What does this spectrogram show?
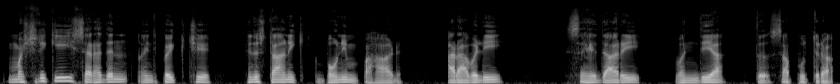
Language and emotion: Kashmiri, neutral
